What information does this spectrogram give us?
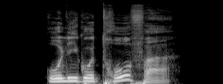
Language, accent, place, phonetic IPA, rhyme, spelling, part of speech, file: German, Germany, Berlin, [oliɡoˈtʁoːfɐ], -oːfɐ, oligotropher, adjective, De-oligotropher.ogg
- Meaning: 1. comparative degree of oligotroph 2. inflection of oligotroph: strong/mixed nominative masculine singular 3. inflection of oligotroph: strong genitive/dative feminine singular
